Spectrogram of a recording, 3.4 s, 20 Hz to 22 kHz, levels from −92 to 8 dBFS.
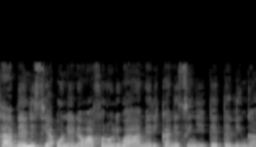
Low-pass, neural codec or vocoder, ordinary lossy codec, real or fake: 19.8 kHz; none; AAC, 32 kbps; real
